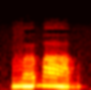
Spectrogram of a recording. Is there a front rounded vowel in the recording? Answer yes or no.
yes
